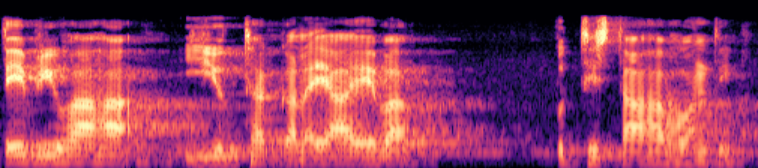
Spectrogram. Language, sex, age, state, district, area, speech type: Sanskrit, male, 18-30, Odisha, Ganjam, rural, spontaneous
